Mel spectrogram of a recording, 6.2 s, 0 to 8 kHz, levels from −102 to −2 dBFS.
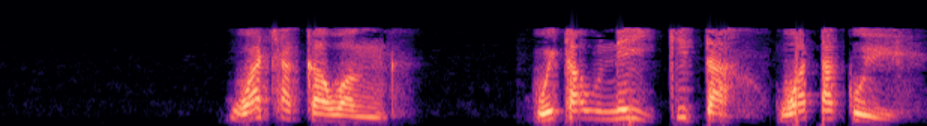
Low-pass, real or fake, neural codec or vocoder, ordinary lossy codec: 7.2 kHz; real; none; AAC, 16 kbps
